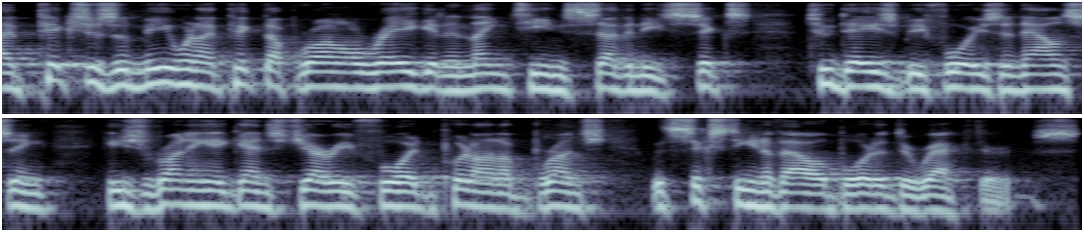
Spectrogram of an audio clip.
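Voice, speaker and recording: A man speaks at a fairly quick pace with a fairly high pitch and a New York accent. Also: ordinary pitch variation. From New York City (Bronx). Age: 70s. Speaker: trend forecaster and publisher. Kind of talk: interview. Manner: animated.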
